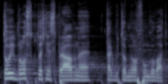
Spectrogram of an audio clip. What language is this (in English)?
Czech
